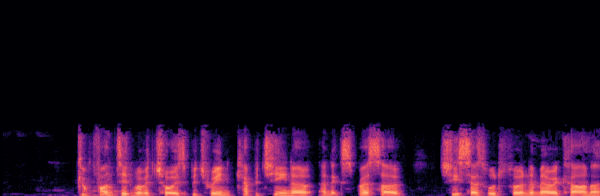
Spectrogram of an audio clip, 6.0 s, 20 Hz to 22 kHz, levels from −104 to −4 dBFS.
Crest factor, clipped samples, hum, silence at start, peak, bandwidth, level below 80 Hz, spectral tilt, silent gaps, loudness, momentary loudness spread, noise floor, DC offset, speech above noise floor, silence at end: 18 dB; under 0.1%; none; 0.8 s; -8 dBFS; 8 kHz; -70 dBFS; -4 dB/octave; none; -27 LUFS; 8 LU; -78 dBFS; under 0.1%; 51 dB; 0 s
